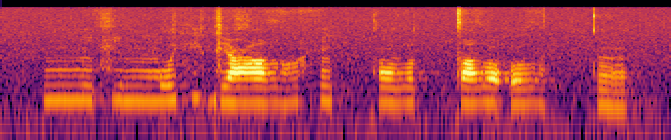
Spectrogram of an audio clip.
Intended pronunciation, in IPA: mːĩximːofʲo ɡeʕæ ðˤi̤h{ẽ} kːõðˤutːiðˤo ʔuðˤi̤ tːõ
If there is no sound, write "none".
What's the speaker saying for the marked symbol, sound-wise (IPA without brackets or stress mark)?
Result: ẽ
